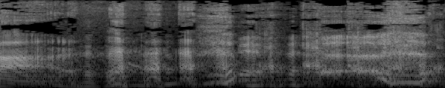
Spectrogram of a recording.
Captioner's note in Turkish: gülüyorlar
